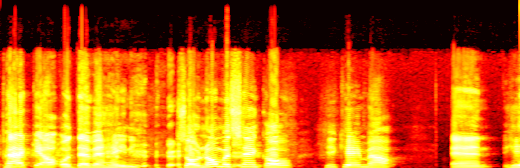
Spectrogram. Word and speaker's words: Lomachenko: No Moschenko. Lomachenko, because he want no smoke with Pacquiao or Devin Haney. So, Lomachenko, he came out, and he had an interview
